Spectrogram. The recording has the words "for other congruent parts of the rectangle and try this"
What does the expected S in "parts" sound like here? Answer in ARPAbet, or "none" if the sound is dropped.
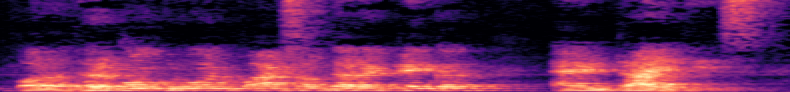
S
